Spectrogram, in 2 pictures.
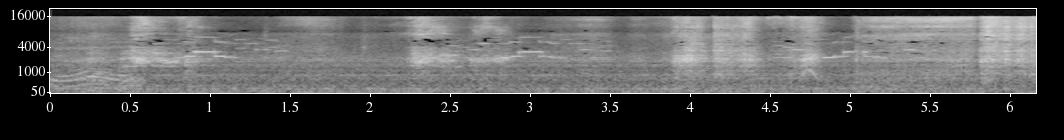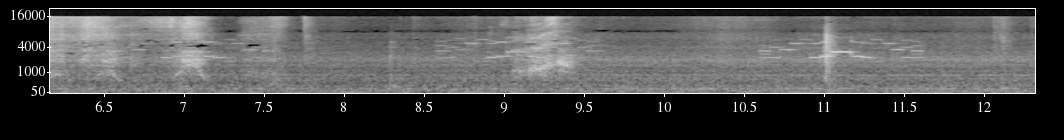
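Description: Short, irregular bursts of breath rushing through a tracheostomy while the trach tube is being changed, about eight in twelve seconds, over a steady low hum.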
